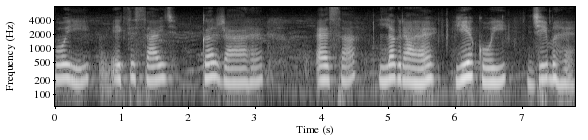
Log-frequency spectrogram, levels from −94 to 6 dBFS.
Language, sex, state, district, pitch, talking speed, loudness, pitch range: Hindi, female, Chhattisgarh, Korba, 205 Hz, 90 wpm, -19 LUFS, 185-220 Hz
